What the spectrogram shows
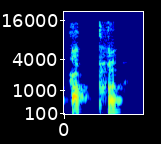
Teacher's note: No sânscrito, de verdade, a gente fala Kapha, né? Que é esse P, né, com uma tossezinha em cima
